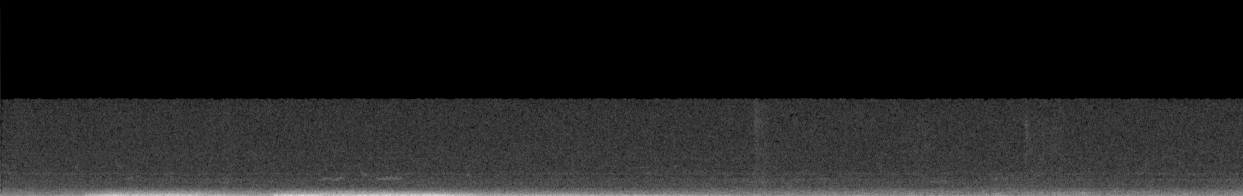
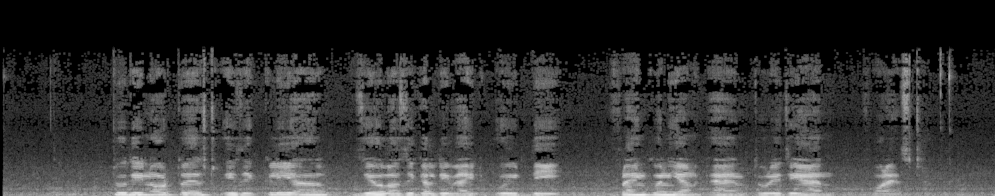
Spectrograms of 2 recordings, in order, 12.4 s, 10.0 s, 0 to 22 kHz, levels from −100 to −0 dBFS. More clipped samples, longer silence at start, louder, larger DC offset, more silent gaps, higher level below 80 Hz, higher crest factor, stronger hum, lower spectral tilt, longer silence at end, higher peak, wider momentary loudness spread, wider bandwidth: neither; about the same, 0 s vs 0.05 s; second, -28 LUFS vs -18 LUFS; first, 0.3% vs under 0.1%; neither; first, -34 dBFS vs -42 dBFS; about the same, 18 dB vs 16 dB; neither; first, -9 dB/octave vs -7 dB/octave; about the same, 0 s vs 0 s; second, -10 dBFS vs -2 dBFS; about the same, 23 LU vs 23 LU; second, 11 kHz vs 16 kHz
